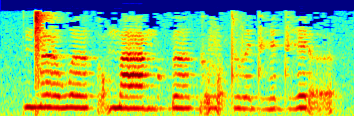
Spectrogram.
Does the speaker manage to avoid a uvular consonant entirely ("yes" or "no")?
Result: yes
